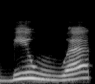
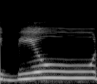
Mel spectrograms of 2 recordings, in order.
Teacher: Jangan cuma ditekan biwa, tapi biu, ditahan dulu monyong ya.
